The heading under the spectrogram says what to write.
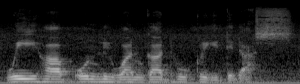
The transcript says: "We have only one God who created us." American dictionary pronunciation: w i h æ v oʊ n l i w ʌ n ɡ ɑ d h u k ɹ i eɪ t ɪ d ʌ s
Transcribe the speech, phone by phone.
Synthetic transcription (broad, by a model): w i h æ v oʊ n l i w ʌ n ɡ ɑ d h u k ɹ i eɪ t ɪ d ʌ s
